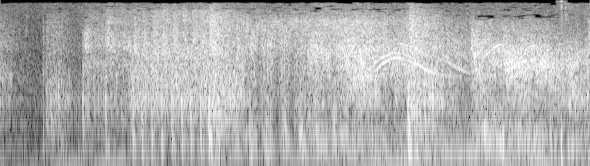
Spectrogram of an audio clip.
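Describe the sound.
Machine-gun and rifle fire from a clash between Turkish and Greek forces near İzmir: a dense, continuous rattle of rapid bursts and heavy thuds fills the whole clip with no voices.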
